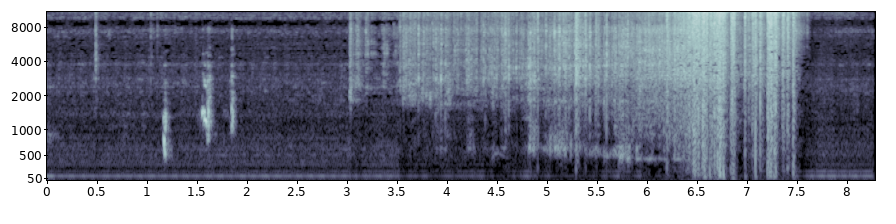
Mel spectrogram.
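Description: A cupful of metal coins being poured out onto a cloth: a few single clinks, then a jingling clatter of coins striking each other that builds for about four seconds and stops suddenly near the end.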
